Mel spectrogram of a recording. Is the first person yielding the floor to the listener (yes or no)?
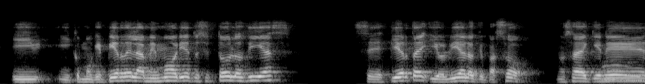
no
